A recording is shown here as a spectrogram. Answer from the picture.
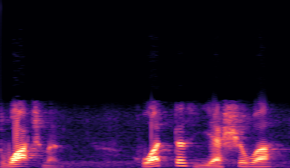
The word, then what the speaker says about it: Yeshua: Yahweh saves is the meaning of the name Jesus, Yeshua, the Hebrew pronunciation of Jesus.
